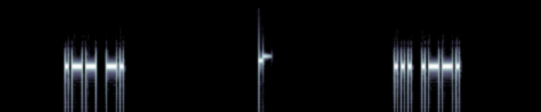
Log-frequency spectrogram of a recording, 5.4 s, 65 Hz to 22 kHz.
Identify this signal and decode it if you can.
Morse code, heard as a keyed tone, about 36 wpm, 700 Hz. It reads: W N S P
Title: Top Two Letter Combinations in Words 35wpm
